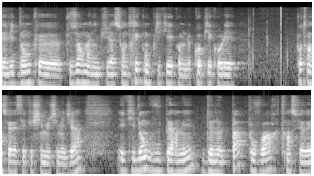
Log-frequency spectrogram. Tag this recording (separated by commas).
Speech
